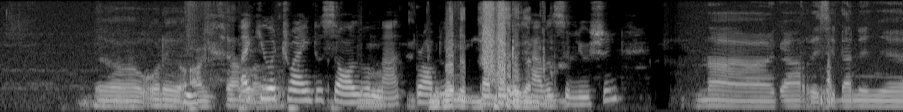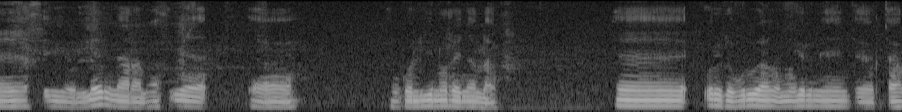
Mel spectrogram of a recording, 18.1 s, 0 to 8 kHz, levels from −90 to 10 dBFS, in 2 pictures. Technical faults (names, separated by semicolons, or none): speech suppressed in double talk; background gated by the echo canceller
